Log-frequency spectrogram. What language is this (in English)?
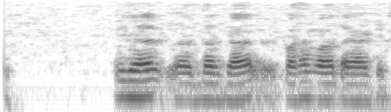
Bangla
